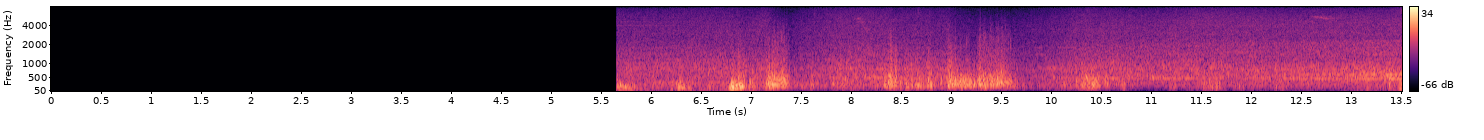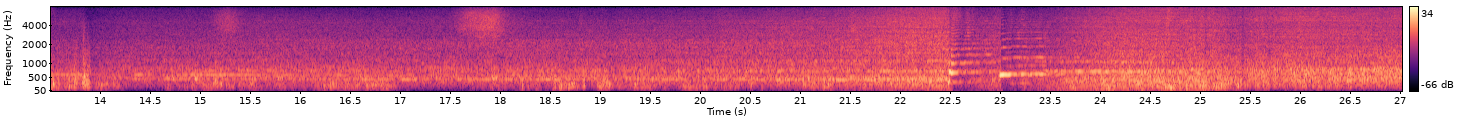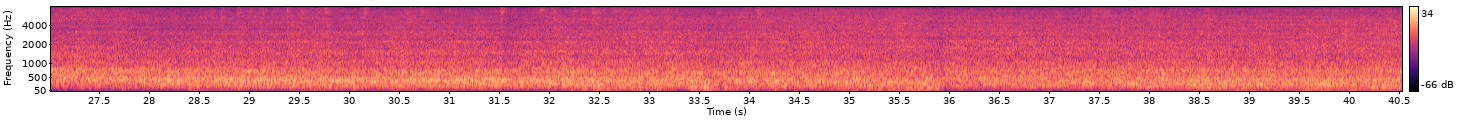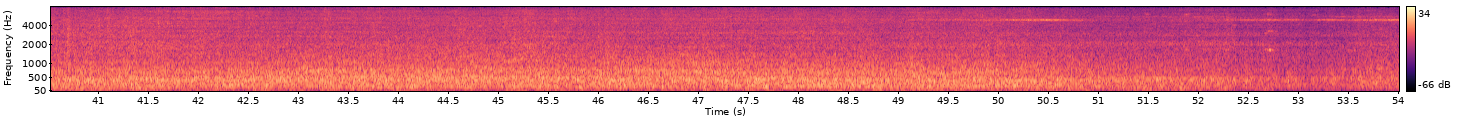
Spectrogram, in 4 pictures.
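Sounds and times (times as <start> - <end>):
locomotive horn blasts: 12.6 - 17.3, 22.4 - 24.3
train wheel clatter: 24.0 - 54.0.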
